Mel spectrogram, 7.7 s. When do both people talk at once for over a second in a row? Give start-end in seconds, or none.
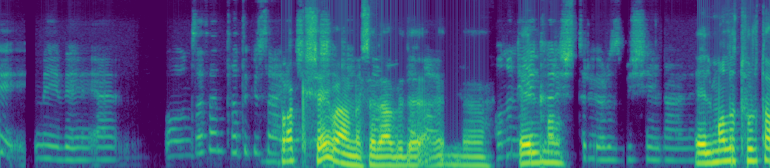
2.6-4.4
